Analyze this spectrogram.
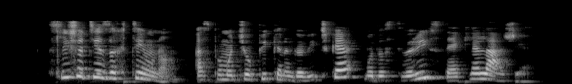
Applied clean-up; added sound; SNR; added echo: none; none; none; none.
